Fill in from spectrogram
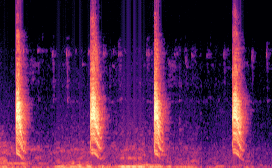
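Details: Lure sound of a long-tailed shrike for stirring silent birds to sing: four rasping, downward-sweeping shrieks at uneven one-second intervals, with low murmuring noise between them.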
